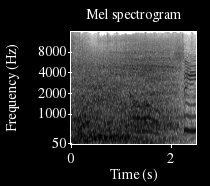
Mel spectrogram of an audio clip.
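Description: Cartoon predator dinosaurs roaring and snarling: a loud, rough, rumbling sound with wavering pitch.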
